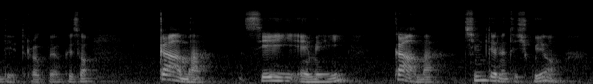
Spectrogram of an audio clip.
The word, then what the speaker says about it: cama: 그래서 세나 저녁 식사, 세네 이렇게 영화 이렇게 되는데 아오우하고 모음이 붙으면은 세하고 아오우하고 붙으면 끄 발음이 되더라고요. 그래서 까마, CAMA, 까마 침대라는 뜻이고요.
